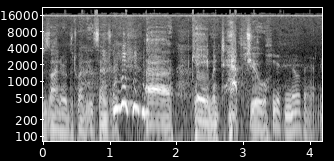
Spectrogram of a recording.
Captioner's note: laughter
